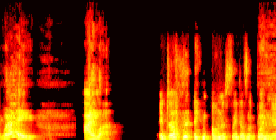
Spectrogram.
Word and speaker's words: Isla: Isla, where can we find you?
